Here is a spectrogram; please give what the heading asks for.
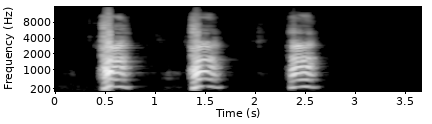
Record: {"exhalation_length": "3.7 s", "exhalation_amplitude": 32768, "exhalation_signal_mean_std_ratio": 0.33, "survey_phase": "beta (2021-08-13 to 2022-03-07)", "age": "18-44", "gender": "Male", "wearing_mask": "No", "symptom_none": true, "smoker_status": "Never smoked", "respiratory_condition_asthma": false, "respiratory_condition_other": false, "recruitment_source": "REACT", "submission_delay": "1 day", "covid_test_result": "Negative", "covid_test_method": "RT-qPCR", "influenza_a_test_result": "Negative", "influenza_b_test_result": "Negative"}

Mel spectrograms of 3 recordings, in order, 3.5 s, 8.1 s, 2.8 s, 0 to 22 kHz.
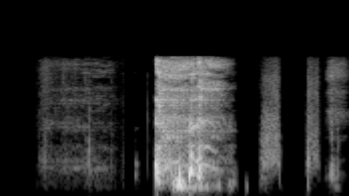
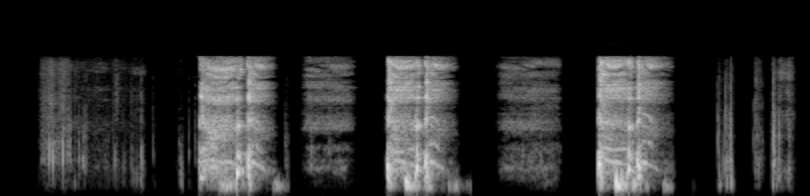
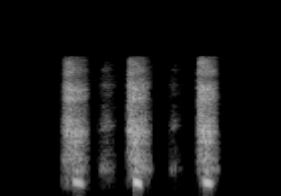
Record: {"cough_length": "3.5 s", "cough_amplitude": 27056, "cough_signal_mean_std_ratio": 0.33, "three_cough_length": "8.1 s", "three_cough_amplitude": 32703, "three_cough_signal_mean_std_ratio": 0.36, "exhalation_length": "2.8 s", "exhalation_amplitude": 7294, "exhalation_signal_mean_std_ratio": 0.37, "survey_phase": "alpha (2021-03-01 to 2021-08-12)", "age": "18-44", "gender": "Female", "wearing_mask": "No", "symptom_fatigue": true, "symptom_fever_high_temperature": true, "symptom_headache": true, "smoker_status": "Current smoker (1 to 10 cigarettes per day)", "respiratory_condition_asthma": false, "respiratory_condition_other": false, "recruitment_source": "Test and Trace", "submission_delay": "1 day", "covid_test_result": "Positive", "covid_test_method": "RT-qPCR"}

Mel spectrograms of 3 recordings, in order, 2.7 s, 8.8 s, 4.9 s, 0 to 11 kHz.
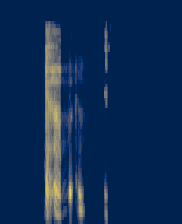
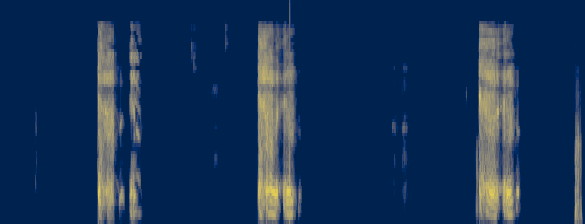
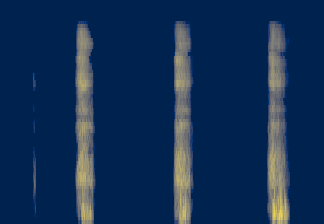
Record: {"cough_length": "2.7 s", "cough_amplitude": 31799, "cough_signal_mean_std_ratio": 0.26, "three_cough_length": "8.8 s", "three_cough_amplitude": 29242, "three_cough_signal_mean_std_ratio": 0.31, "exhalation_length": "4.9 s", "exhalation_amplitude": 27843, "exhalation_signal_mean_std_ratio": 0.28, "survey_phase": "beta (2021-08-13 to 2022-03-07)", "age": "18-44", "gender": "Female", "wearing_mask": "No", "symptom_cough_any": true, "symptom_new_continuous_cough": true, "symptom_runny_or_blocked_nose": true, "symptom_shortness_of_breath": true, "symptom_sore_throat": true, "symptom_abdominal_pain": true, "symptom_fatigue": true, "symptom_headache": true, "symptom_onset": "2 days", "smoker_status": "Ex-smoker", "respiratory_condition_asthma": true, "respiratory_condition_other": false, "recruitment_source": "Test and Trace", "submission_delay": "2 days", "covid_test_result": "Positive", "covid_test_method": "RT-qPCR", "covid_ct_value": 24.0, "covid_ct_gene": "ORF1ab gene", "covid_ct_mean": 24.2, "covid_viral_load": "12000 copies/ml", "covid_viral_load_category": "Low viral load (10K-1M copies/ml)"}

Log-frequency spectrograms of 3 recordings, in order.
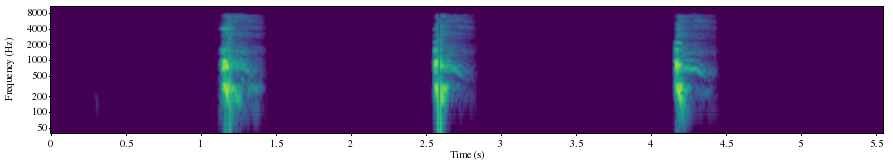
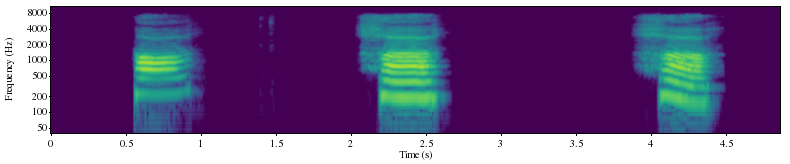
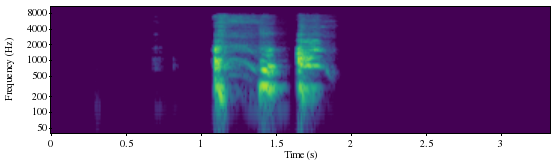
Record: {"three_cough_length": "5.5 s", "three_cough_amplitude": 26977, "three_cough_signal_mean_std_ratio": 0.15, "exhalation_length": "4.9 s", "exhalation_amplitude": 26729, "exhalation_signal_mean_std_ratio": 0.36, "cough_length": "3.3 s", "cough_amplitude": 27276, "cough_signal_mean_std_ratio": 0.23, "survey_phase": "alpha (2021-03-01 to 2021-08-12)", "age": "65+", "gender": "Female", "wearing_mask": "No", "symptom_none": true, "smoker_status": "Ex-smoker", "respiratory_condition_asthma": false, "respiratory_condition_other": false, "recruitment_source": "REACT", "submission_delay": "1 day", "covid_test_result": "Negative", "covid_test_method": "RT-qPCR"}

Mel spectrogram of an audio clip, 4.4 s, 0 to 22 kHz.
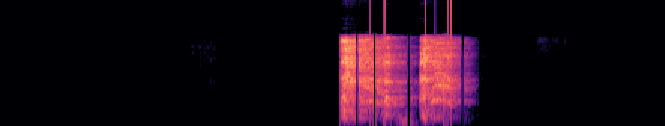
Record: {"cough_length": "4.4 s", "cough_amplitude": 28091, "cough_signal_mean_std_ratio": 0.28, "survey_phase": "beta (2021-08-13 to 2022-03-07)", "age": "45-64", "gender": "Female", "wearing_mask": "No", "symptom_cough_any": true, "symptom_runny_or_blocked_nose": true, "symptom_sore_throat": true, "smoker_status": "Current smoker (1 to 10 cigarettes per day)", "respiratory_condition_asthma": false, "respiratory_condition_other": false, "recruitment_source": "Test and Trace", "submission_delay": "2 days", "covid_test_result": "Positive", "covid_test_method": "RT-qPCR", "covid_ct_value": 22.0, "covid_ct_gene": "ORF1ab gene", "covid_ct_mean": 22.5, "covid_viral_load": "41000 copies/ml", "covid_viral_load_category": "Low viral load (10K-1M copies/ml)"}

